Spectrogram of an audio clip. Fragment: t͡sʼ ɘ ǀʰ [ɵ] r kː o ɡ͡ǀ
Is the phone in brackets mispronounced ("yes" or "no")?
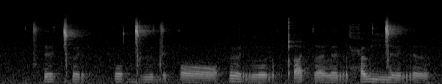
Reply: no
